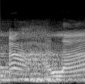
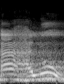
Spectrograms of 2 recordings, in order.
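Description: First: The word ends with an 'a' vowel. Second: The word ends with a 'u' vowel. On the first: It addresses the one who is worthy directly. "Ibu boleh baca dengan kalimat ahla, tafsirnya uraiannya ya ahla" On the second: It states that the one addressed is worthy. "Atau ibu boleh baca dengan kalimat ahlu, uraiannya anta ahlu"

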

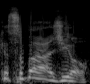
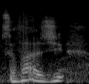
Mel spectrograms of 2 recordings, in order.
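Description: First: It is said in a put-on gangster accent. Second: It is said in the speaker's ordinary voice.

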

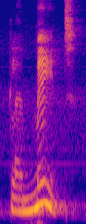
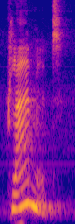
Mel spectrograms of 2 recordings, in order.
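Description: First: The stress falls on the second syllable. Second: The stress falls on the first syllable. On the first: The speaker calls it wrong. "You don't pronounce it as climate" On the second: The speaker calls it right. "You pronounce it as climate. The stress is on cli"

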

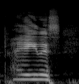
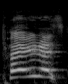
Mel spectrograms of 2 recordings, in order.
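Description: First: The word is said at medium loudness. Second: The word is shouted loudly. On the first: The word is barely noticed. "And then she kind of notices" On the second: The game is taken too far. "takes it too far and goes"

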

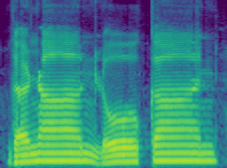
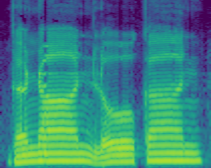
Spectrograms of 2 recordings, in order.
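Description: No difference in how they are said.

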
